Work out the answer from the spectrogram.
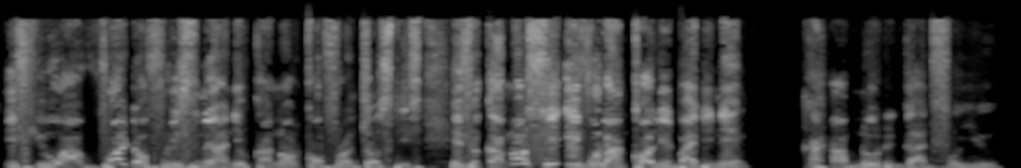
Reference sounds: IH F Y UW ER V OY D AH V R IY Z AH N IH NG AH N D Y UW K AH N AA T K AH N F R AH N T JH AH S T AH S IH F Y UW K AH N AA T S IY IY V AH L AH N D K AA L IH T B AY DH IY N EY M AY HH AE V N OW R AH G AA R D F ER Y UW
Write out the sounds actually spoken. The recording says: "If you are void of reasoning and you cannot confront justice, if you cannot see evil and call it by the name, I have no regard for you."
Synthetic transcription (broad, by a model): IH F Y UW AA V OY D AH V R IY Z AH N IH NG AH N Y UW K AH N AA T K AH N F R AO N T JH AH S T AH S IH F Y UW K AH N AA T S IY IY V AH L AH N K AA L IH T B AY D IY N EY M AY HH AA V N OW R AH G AA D F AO Y UW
